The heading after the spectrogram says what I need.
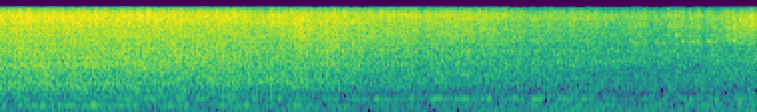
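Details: Uneven, lumpy idle with an irregular beat of about four pulses a second under a steady engine hum; rough idle.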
